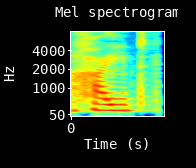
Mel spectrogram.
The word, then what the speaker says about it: height: like the ah 8 height here when the gh is silent here and only the sound of i is manifested here like ah h e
